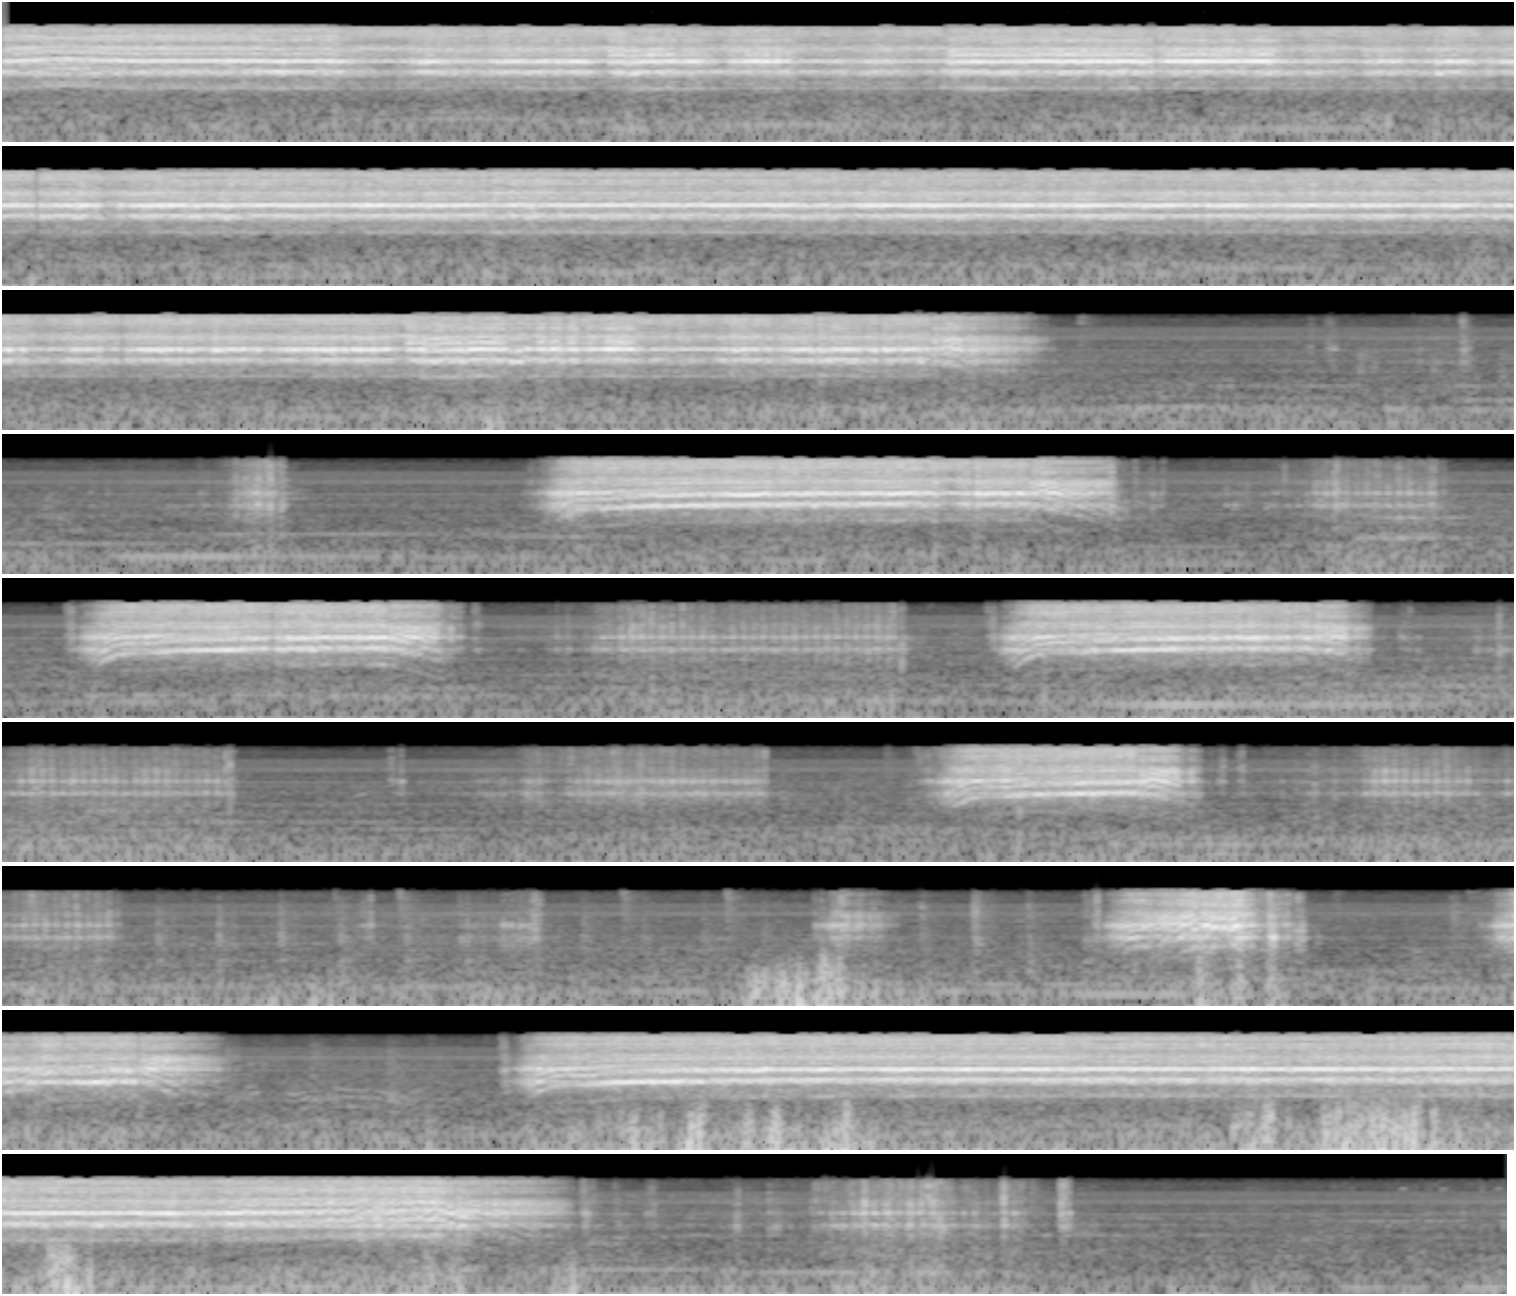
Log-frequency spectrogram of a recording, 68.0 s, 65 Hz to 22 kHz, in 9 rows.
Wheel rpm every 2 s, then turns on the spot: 160, 160, 160, 160, 160, 160, 160, 160, 160, 140, 10, 0, 30, 140, 10, 90, 40, 40, 80, 10, 10, 70, 20, 0, 0, 10, 50, 30, 160, 160, 160, 90, 10, 0.
28-30 32-34 36-42 44-46 64-66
